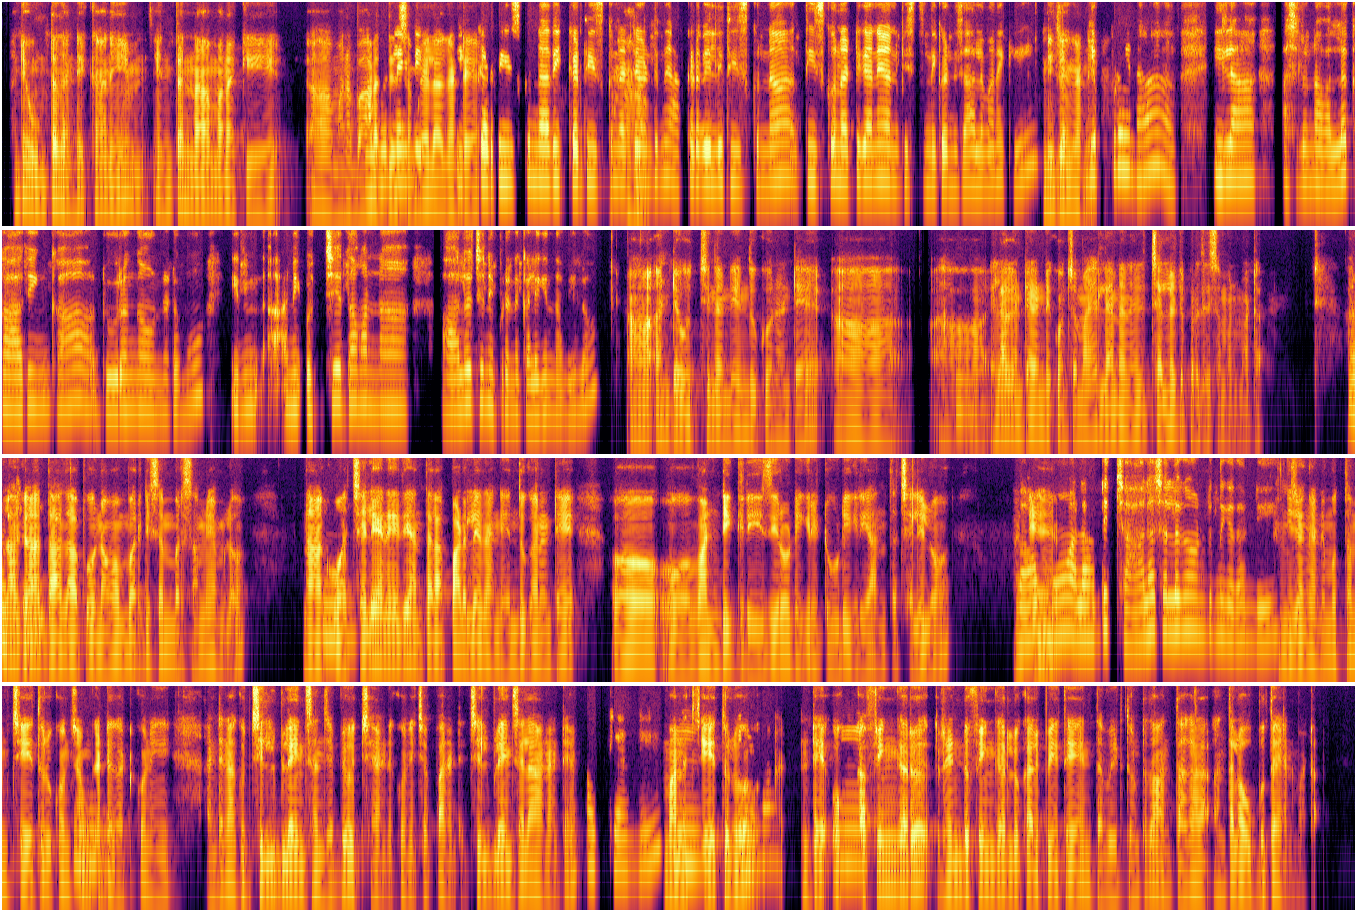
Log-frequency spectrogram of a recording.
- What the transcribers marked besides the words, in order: in English: "వన్ డిగ్రీ, జీరో డిగ్రీ, టూ డిగ్రీ"; stressed: "చాలా"; in English: "చిల్‌బ్లెయిన్స్"; in English: "చిల్‌బ్లెయిన్స్"; in English: "ఫింగర్"; in English: "విడ్త్"
- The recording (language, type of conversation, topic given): Telugu, podcast, వలస వెళ్లినప్పుడు మీరు ఏదైనా కోల్పోయినట్టుగా అనిపించిందా?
